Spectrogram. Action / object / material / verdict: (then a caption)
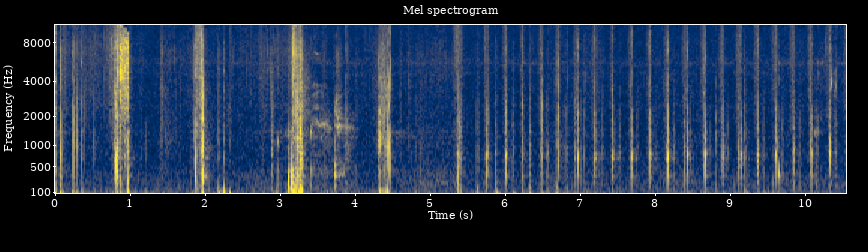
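tap / foam stress ball / foam / none. A small, palm-sized, solid orange basketball-style foam stress ball is held in both hands while fingertips tap and scratch its textured surface. It opens with a few louder, bright scratching bursts and scattered taps, then settles into a steady run of quick, dry, soft taps over a low, quiet hum.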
